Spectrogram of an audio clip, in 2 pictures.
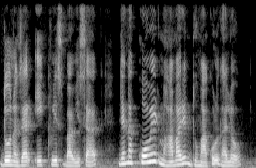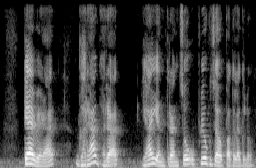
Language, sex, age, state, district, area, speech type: Goan Konkani, female, 45-60, Goa, Ponda, rural, spontaneous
